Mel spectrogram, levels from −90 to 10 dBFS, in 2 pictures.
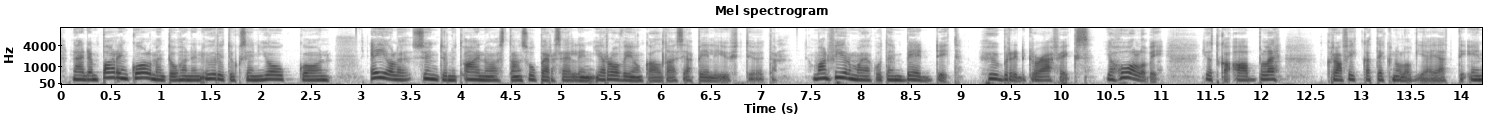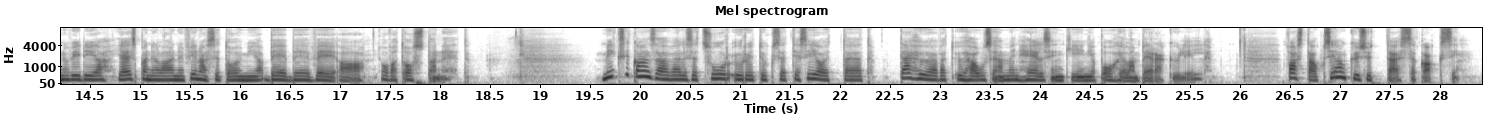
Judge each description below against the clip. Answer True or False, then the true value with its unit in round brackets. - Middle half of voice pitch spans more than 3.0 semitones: True (3.4 semitones)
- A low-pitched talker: False (185 Hz)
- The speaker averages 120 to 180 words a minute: False (105 wpm)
